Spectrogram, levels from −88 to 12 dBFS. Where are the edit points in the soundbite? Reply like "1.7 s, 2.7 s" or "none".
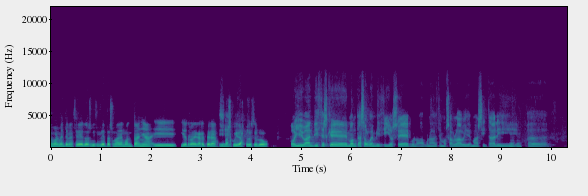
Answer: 3.4 s, 7.2 s, 9.4 s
